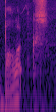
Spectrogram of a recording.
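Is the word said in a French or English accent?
French. It is said in a French accent.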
